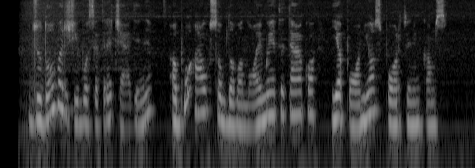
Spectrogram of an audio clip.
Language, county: Lithuanian, Kaunas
